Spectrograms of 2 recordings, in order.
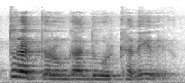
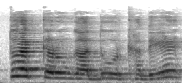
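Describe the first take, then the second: First: Lower angry threat. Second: Louder, rising threat; angry threat. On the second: Tree threatening the teasing wind, loud angry threat. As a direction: push the threat out hard at the wind. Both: Acted. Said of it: "गुस्से में वो जो है हवा पर नाराज हो गया".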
